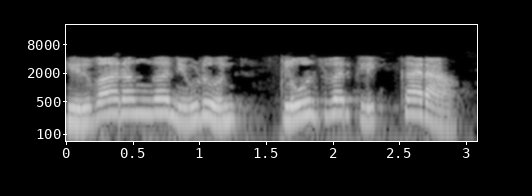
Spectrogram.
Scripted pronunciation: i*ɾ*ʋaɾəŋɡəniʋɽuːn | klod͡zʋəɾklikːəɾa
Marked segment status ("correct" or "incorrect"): correct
